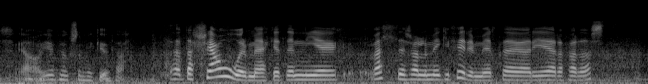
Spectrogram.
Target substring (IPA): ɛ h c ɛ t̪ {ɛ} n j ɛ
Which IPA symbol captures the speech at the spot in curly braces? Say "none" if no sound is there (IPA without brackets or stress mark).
ɛ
